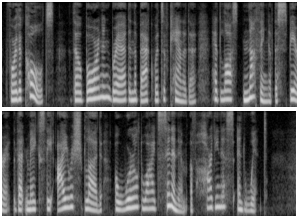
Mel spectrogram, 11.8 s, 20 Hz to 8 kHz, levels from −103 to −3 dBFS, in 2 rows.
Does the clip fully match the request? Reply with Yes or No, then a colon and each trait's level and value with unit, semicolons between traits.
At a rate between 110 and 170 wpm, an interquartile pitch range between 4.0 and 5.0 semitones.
No: average, 160 wpm; average, 3.4 semitones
